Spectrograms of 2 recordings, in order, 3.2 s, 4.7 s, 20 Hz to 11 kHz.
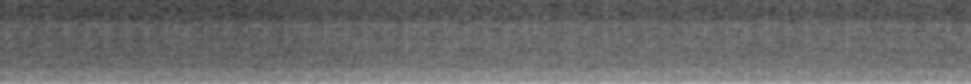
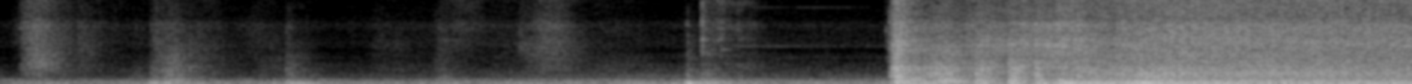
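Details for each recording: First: Lexus LS460 V8 in for misfire, after repair: steady, even low idle, smooth hum with no stumble or miss; sounds great, though check-engine light remains for camshaft actuator circuit fault. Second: Lexus LS460 V8 cranking with a few clicks then catching into an uneven, lumpy, stumbling idle; misfire code on cylinder 5, traced to failed ignition coil E.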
